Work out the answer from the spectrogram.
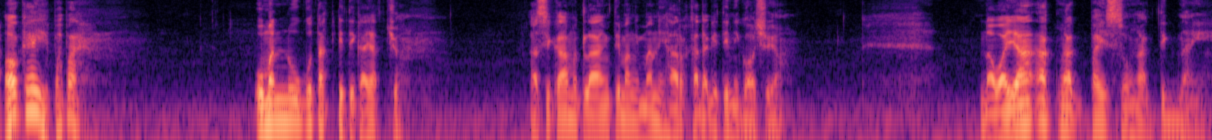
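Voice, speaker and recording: A man's voice: deep voice, animated, a little slow, pauses often, exaggerated voice. A man playing the vengeful, eager young son of a crime boss in a radio drama, with an Ilocano accent. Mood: determined. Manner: intense, dramatic. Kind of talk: Filipino radio drama acting.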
